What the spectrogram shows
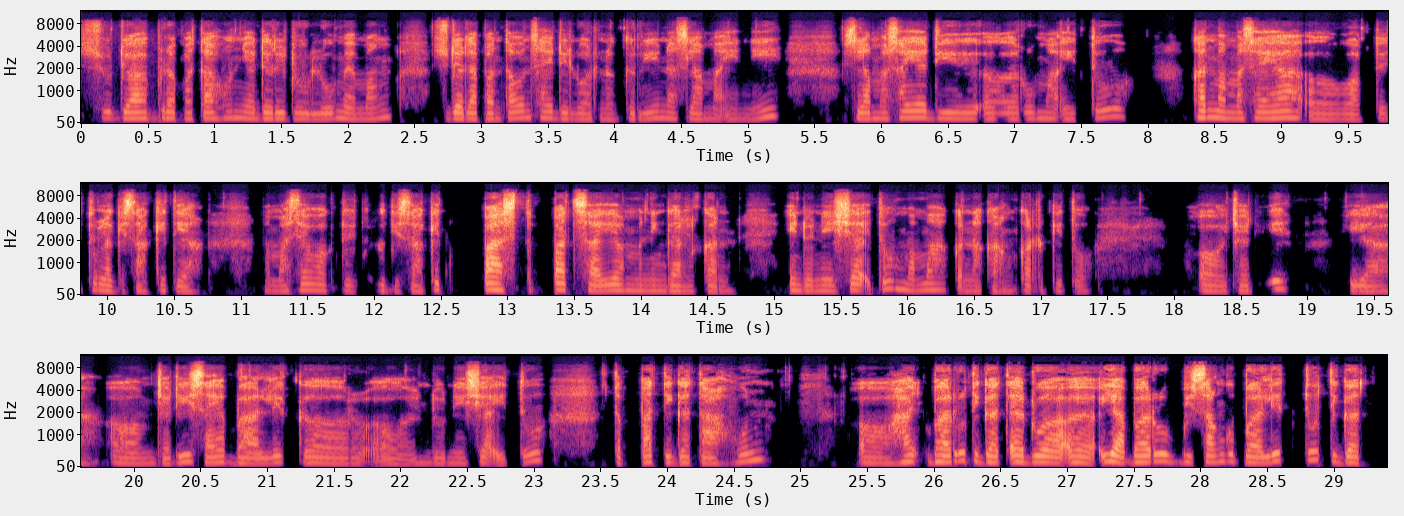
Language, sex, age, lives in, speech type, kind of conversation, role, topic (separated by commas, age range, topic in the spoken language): Indonesian, female, 45-49, United States, conversation, advice, user, Bagaimana cara memaafkan diri sendiri tanpa mengabaikan tanggung jawab?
